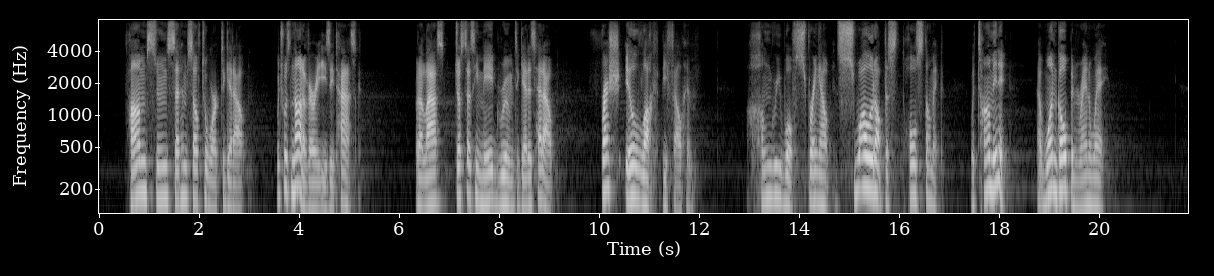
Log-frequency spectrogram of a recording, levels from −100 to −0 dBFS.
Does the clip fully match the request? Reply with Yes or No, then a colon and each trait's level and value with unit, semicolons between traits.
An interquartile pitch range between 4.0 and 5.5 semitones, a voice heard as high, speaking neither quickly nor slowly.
No: average, 4.5 semitones; medium, 150 Hz; average, 155 wpm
